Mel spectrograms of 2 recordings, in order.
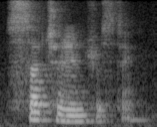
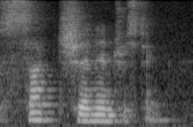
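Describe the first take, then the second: The two takes are said the same way.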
